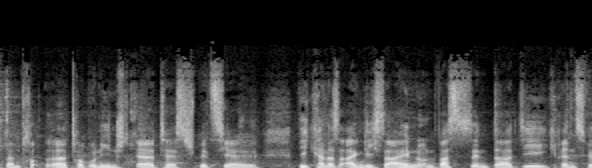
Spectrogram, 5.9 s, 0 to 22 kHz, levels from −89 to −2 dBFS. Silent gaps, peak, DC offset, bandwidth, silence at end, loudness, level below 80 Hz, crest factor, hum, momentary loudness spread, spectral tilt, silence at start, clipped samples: none; 0 dBFS; under 0.1%; 15 kHz; 0 s; -17 LUFS; -54 dBFS; 16 dB; none; 5 LU; -4 dB/octave; 0 s; under 0.1%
